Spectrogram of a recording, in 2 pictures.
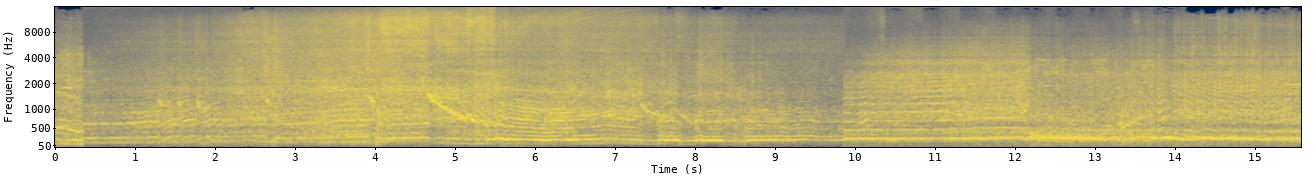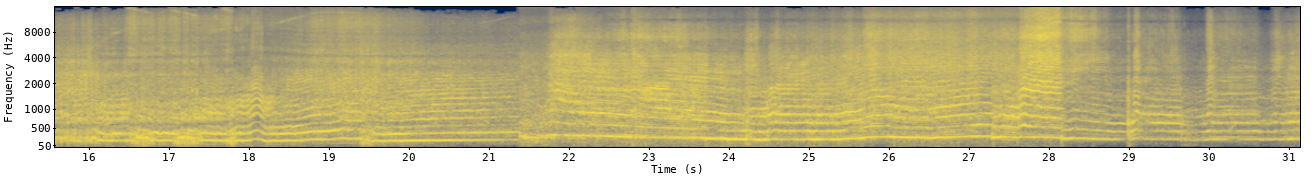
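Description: Hillclimb race cars running hard up the course, one after another. The engines rev up and drop back again and again through the gear changes.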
